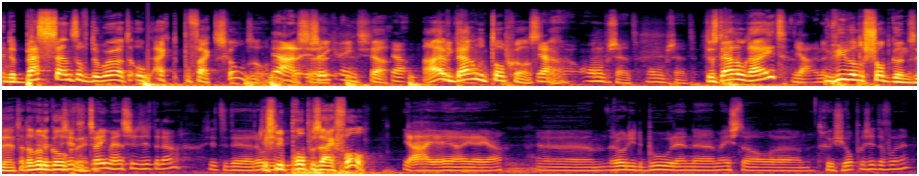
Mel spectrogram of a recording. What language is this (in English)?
Dutch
